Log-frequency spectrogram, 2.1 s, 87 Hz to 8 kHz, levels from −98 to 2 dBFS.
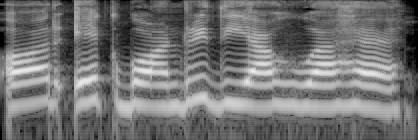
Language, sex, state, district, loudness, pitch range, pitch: Hindi, female, Jharkhand, Garhwa, -15 LUFS, 255-280 Hz, 265 Hz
